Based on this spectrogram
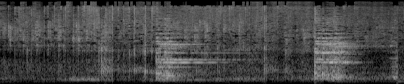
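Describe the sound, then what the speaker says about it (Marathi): Garlic, curry leaves and chillies sizzle in hot oil with cumin, mustard and fenugreek seeds, a loud, close, crackling fry broken by a few sharp metallic clinks of a spoon against the pan. "यात आपण जिरं मोहरी आणि मेथीचे दाणे टाकले आता या लसूण कढीपत्ता आणि मिरची"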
